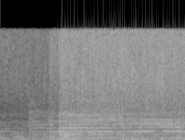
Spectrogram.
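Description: Shower water pours in a steady, hissing rush of spray that jumps louder about half a second in and then holds constant without a break.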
